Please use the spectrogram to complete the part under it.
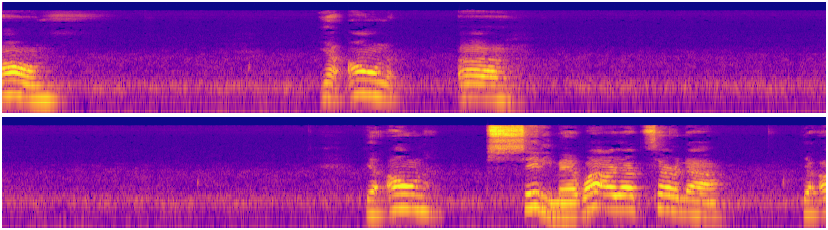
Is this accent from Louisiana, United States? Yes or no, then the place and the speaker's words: no; Cleveland, Ohio, United States; I'm from Cleveland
